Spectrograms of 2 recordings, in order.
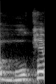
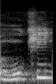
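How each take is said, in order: First: मुखे ending in an "ay" sound; open "ay" ending. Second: मुखी ending in an "ee" sound; long-ee ending. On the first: Teacher giving students the reading, मुखे with final "ay". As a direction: say मुखे with the ye read as "ay". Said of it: "इसको मुखे पढ़ेंगे". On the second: Teacher warning students off a misreading, मुखी with final "ee". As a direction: say मुखी with the small ye read as "ee". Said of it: "इसको मुखी नहीं पढ़ेंगे". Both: Shown as a demonstration.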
